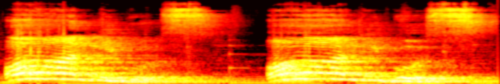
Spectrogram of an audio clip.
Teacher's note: não é a última nem a penúltima, é a antepenúltima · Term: proparoxítona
